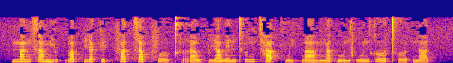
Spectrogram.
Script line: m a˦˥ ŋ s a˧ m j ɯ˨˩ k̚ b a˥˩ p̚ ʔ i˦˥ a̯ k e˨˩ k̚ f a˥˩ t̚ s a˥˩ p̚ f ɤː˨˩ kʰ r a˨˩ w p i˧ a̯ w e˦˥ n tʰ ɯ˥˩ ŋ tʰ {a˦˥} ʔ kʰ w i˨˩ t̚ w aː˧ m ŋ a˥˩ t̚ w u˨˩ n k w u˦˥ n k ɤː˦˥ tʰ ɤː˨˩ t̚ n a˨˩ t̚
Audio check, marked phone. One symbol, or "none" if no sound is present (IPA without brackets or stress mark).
a˦˥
